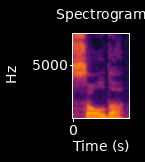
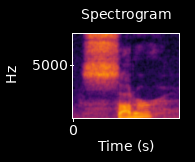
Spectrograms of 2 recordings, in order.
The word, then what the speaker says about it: solder: under the soldering iron apologies to anyone who's listening to this who pronounces solder Sutter it's obviously solder or solder depending on which part of the world you're from I'm from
